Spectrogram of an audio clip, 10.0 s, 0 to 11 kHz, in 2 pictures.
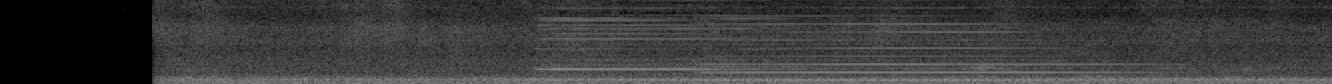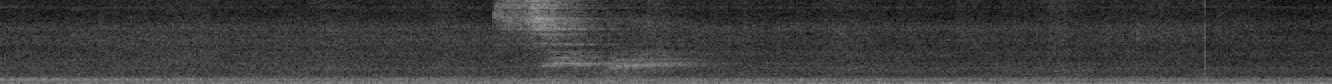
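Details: SMRT KHI C151 train set 057/058 arriving at Simei MRT, inside the carriage of 3058: loud steady roaring drone with low hum from abnormally loud air conditioning that drowns out the traction motors and makes the carriage vibrate intensely.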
